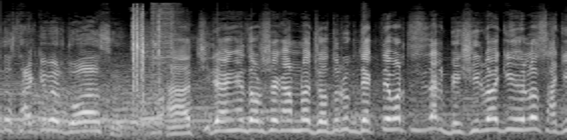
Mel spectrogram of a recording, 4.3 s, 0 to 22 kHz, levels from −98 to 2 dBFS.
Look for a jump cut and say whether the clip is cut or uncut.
cut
